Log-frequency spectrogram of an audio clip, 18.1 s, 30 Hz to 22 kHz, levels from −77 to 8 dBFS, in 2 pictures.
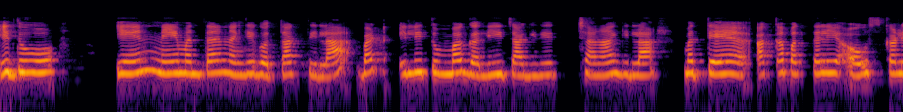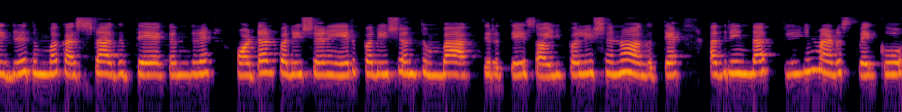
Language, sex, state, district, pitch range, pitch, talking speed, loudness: Kannada, female, Karnataka, Chamarajanagar, 270-300 Hz, 285 Hz, 105 wpm, -17 LUFS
